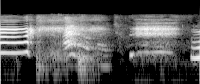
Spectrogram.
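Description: A child imitating a puppy with a couple of short yips and whimpers, just after a drawn-out, sing-song call of a name.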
